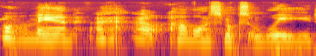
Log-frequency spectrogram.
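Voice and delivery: soft acted cartoon voice. Comparing cartoon voices, the speaker shows how he thinks Tally sounds: Tally voice. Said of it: "I think Tally sounds like this".

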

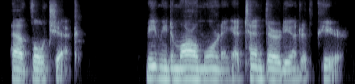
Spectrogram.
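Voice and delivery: real low, hard tough-guy growl. Retelling a TV scene where Ryan gives his bros an order, low growling Ryan voice. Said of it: "does the like real low growl Ryan hard ass voice".

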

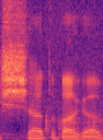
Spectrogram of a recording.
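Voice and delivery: angry hush, low, slow and soft. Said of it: "He's like".

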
